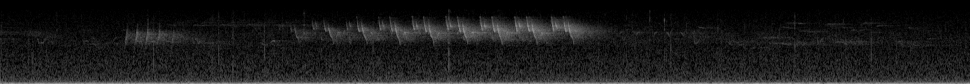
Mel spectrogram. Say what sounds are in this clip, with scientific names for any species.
Hylocichla mustelina, Mniotilta varia, Seiurus aurocapilla, Turdus migratorius, Certhia americana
